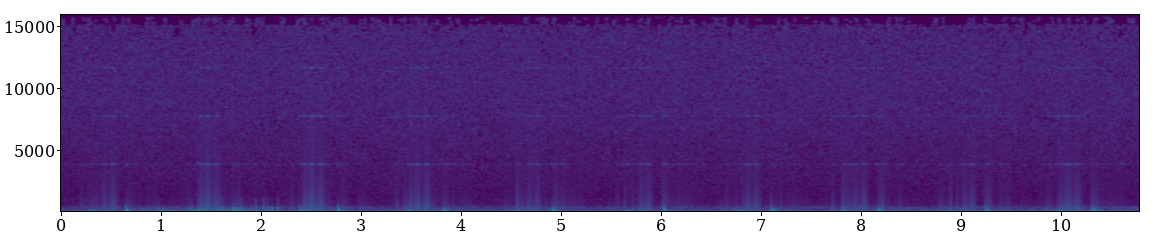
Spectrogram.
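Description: Deep, steady heartbeat thumps at about 57 beats a minute, with a low hum in the background.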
